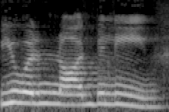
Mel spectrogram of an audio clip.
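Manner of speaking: laughing, insistent encouragement; eager urging. Real, not acted. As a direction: push them to do it now with a laugh. Urging people to try therapy.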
